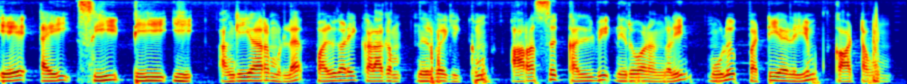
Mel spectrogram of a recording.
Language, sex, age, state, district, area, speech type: Tamil, male, 18-30, Tamil Nadu, Erode, rural, read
